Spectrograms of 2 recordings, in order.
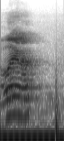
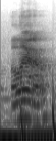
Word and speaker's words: Atlanta: Clearly, you are not from Atlanta, because the natives of Atlanta pronounce it Atlanta, not Atlanta.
